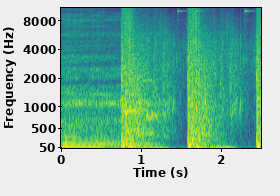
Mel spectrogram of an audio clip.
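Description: Two sharp, loud gunshots from a pistol in the original Resident Evil, spaced about a second apart, each cutting through low game music and ringing briefly before fading.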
